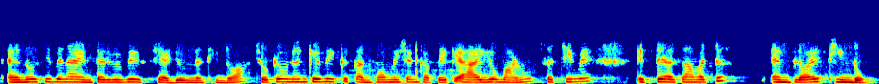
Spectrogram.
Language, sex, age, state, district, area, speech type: Sindhi, female, 18-30, Gujarat, Surat, urban, conversation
